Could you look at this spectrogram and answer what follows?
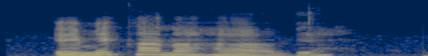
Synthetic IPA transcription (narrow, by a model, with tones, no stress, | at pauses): e˨me˦ka˦na˨ɦa˦a˨bja˦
